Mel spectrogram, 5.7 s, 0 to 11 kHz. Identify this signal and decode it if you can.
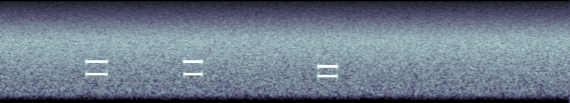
DTMF, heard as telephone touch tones, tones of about 190 ms, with phone line noise. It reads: 9 9 4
